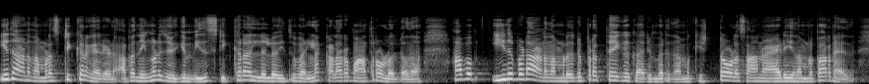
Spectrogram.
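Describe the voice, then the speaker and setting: A man with a fairly high-pitched voice hosts a gaming channel, narrating a mobile game tutorial as a voice-over. His step-by-step instructions are chatty and repetitive.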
